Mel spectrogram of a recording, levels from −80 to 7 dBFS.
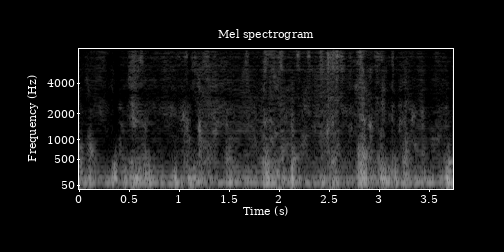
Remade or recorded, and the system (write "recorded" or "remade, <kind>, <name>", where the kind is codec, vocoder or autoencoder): remade, vocoder, HiFi-GAN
